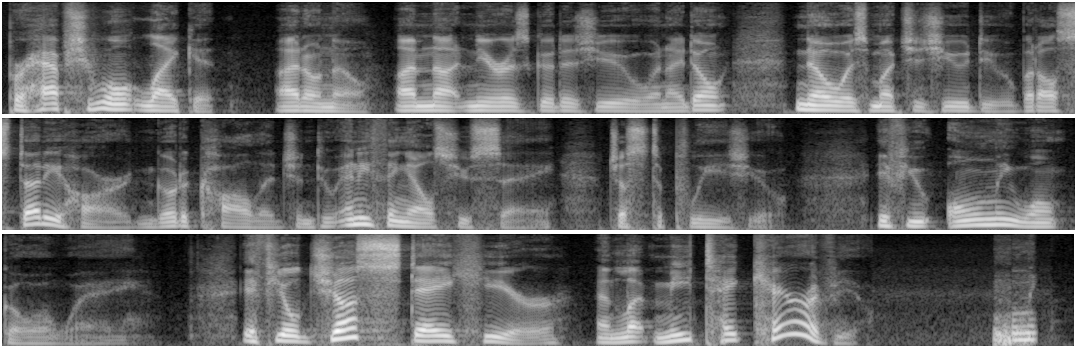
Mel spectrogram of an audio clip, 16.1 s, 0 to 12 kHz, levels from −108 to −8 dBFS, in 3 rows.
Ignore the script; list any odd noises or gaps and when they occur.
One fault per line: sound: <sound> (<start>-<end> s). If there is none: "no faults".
sound: laugh (15.7-15.9 s)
